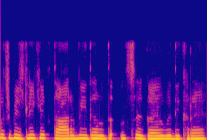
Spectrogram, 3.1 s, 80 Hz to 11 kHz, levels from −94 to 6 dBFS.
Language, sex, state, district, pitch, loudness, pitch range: Hindi, female, Haryana, Jhajjar, 235 Hz, -9 LUFS, 225-250 Hz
